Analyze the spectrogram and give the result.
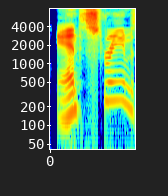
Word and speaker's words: Antstream: They've invested heavily in a company called Antstream. Is that how I pronounce that one, Henry? – Yes.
